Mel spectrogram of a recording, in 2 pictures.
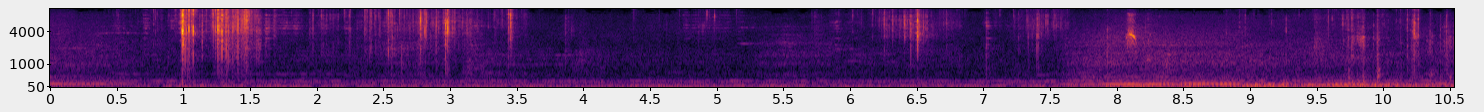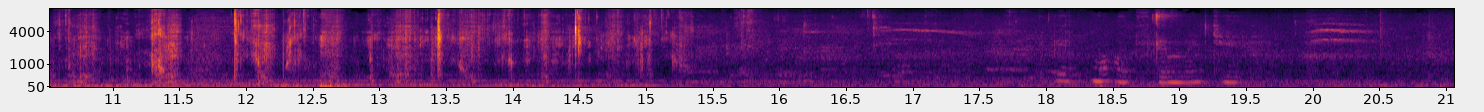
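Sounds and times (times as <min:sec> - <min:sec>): person chewing crunchy food: 0:00.7 - 0:03.6, 0:04.6 - 0:07.7, 0:09.2 - 0:15.9.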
